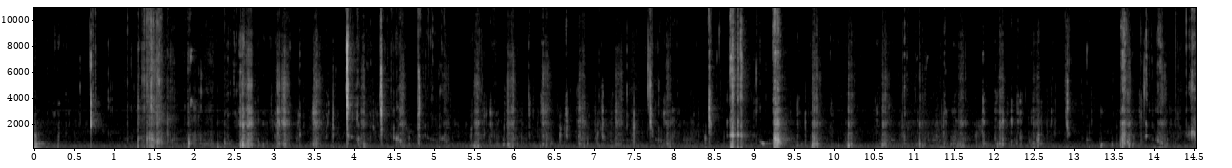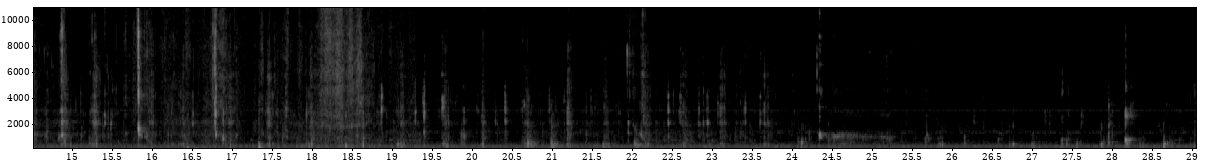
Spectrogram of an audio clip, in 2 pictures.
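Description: Close-miked crisp crunching and chewing of a pink beet-pickled cabbage leaf (pelyustka): many crunchy bites and chews that thin out and grow fainter over the last several seconds.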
